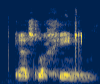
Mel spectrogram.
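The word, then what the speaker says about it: Casluhim: said that, and then let's see how to pronounce this one. Who became the Philistines? Caslukim. Strong's H 3695. Kaslachim.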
